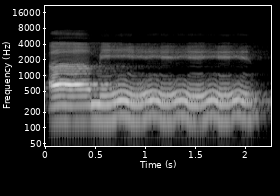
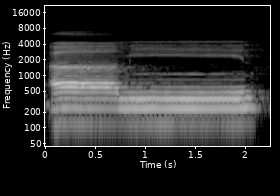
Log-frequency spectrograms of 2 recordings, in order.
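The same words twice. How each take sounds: First: The pitch swings up and down several times. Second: Both vowels are lengthened with a steady pitch. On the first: It treats the word playfully. The speaker calls it wrong. "Jangan dimain-mainin, dilenggok-lenggokin" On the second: It is read as it ought to be. The speaker calls it right. "a-nya dipanjangkan, min-nya juga dipanjangkan"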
